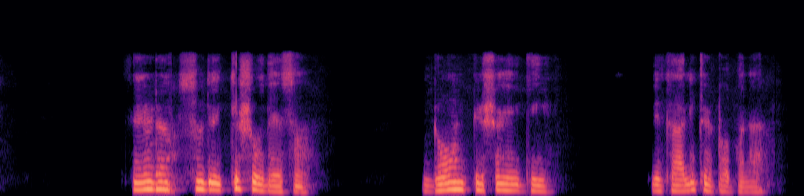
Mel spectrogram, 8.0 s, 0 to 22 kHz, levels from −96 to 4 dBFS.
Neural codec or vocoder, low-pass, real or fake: codec, 32 kHz, 1.9 kbps, SNAC; 7.2 kHz; fake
